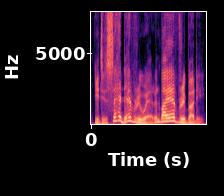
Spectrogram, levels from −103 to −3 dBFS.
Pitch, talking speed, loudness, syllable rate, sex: 150 Hz, 180 wpm, -16 LUFS, 7.0 syllables/s, male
